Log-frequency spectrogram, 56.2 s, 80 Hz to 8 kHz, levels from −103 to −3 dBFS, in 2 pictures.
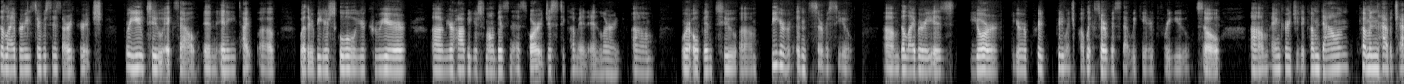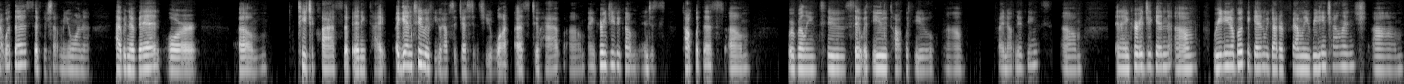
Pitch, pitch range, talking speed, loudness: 185 Hz, 170-195 Hz, 155 wpm, -27 LUFS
